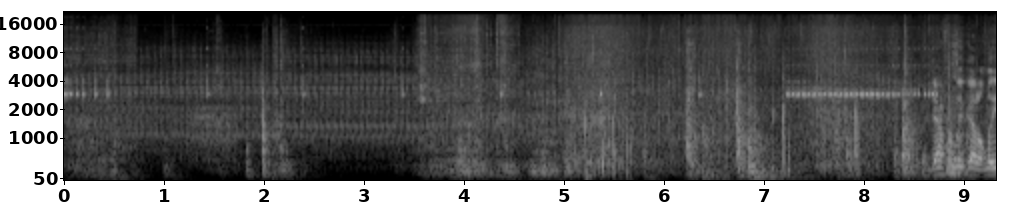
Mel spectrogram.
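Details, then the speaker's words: AC evaporator coil with a bad leak, later replaced, probed with a refrigerant leak detector: quiet handling, then a continuous high alarm tone at the coil, worse than the few hits at the condensing unit; leak detector alarm. "recoil i got a couple of hits out on a condensing unit but this up here is a lot worse hear it yeah this sense is the refrigerant leak you know"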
